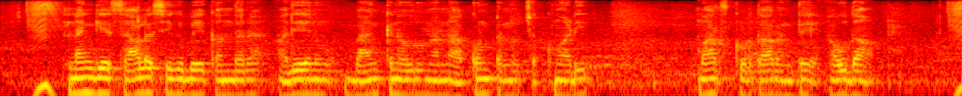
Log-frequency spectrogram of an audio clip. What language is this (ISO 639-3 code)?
kan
